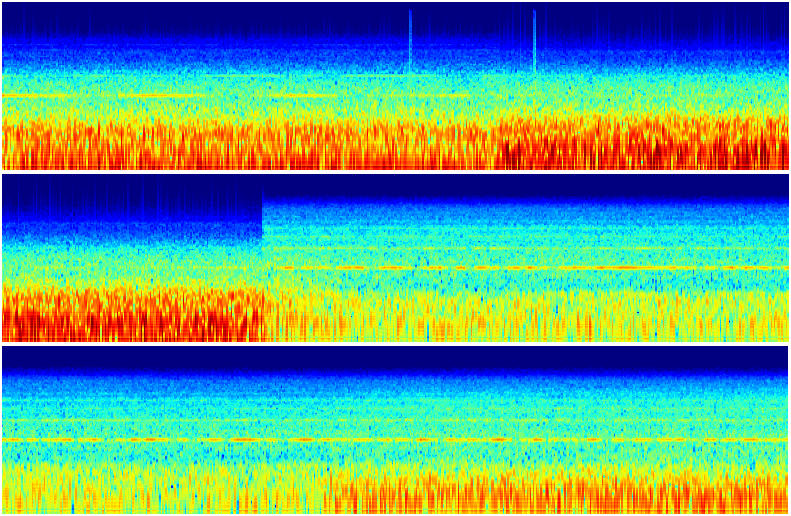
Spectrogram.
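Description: Jet engines roar steadily with a deep rumble.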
